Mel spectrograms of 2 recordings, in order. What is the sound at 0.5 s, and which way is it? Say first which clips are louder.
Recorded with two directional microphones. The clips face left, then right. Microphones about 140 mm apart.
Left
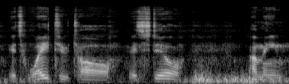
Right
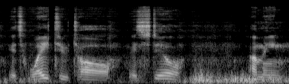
Speech: even; 30° right (ahead or behind).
